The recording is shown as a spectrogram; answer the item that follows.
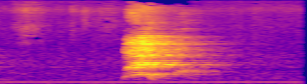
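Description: A single short, loud vocal outburst about a second in, bark-like and pitched, over a steady low hum.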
